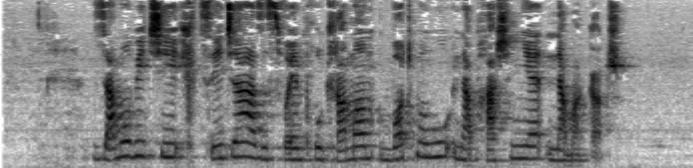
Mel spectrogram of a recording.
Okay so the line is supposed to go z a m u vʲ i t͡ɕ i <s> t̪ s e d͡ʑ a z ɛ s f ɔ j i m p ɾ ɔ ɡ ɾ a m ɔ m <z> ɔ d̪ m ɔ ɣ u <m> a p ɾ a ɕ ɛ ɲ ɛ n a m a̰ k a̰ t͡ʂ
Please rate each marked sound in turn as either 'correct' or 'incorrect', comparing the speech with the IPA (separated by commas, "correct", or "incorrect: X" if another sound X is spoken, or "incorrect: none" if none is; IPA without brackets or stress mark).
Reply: incorrect: x, incorrect: v, incorrect: n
